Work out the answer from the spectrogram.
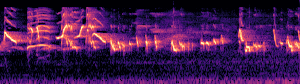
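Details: Brief burst of continuous warbling from an orange-headed thrush, Singaraja, Bali: busy, tumbling whistles and chattering notes flowing without a break, recorded in the morning to encourage other birds to sing.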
